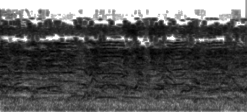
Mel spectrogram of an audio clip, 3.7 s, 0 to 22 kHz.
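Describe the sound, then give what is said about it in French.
Crowd noise from about 200 local supporters greeting PSG players as they arrive at their Tokyo hotel, a dense, loud hubbub of many overlapping voices that holds steady for the whole clip. “Et dès l'arrivée à leur hôtel, les joueurs sont acclamés par 200 supporters locaux. Accueil triomphal en particulier pour Kylian Mbappé.”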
